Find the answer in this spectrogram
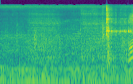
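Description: One sharp clack of an air hockey puck being struck, about one and a half seconds in, over a steady low arcade hum.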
